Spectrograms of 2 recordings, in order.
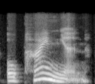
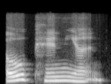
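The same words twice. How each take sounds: First: The 'i' after the 'p' is long. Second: The 'i' after the 'p' is short. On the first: The speaker calls it wrong. "If we said it like Rule eight" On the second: The speaker calls it right. "split it after the N, making the first I short"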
